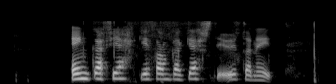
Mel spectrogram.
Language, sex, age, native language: Icelandic, male, 11, Icelandic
